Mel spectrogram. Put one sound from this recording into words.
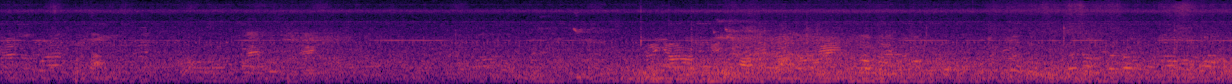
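Men shout and call out across an open field, heard from a distance.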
